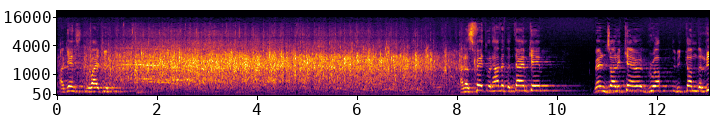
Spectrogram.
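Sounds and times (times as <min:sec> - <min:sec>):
audience applauding: 0:00.0 - 0:08.3.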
